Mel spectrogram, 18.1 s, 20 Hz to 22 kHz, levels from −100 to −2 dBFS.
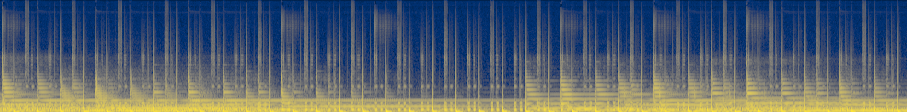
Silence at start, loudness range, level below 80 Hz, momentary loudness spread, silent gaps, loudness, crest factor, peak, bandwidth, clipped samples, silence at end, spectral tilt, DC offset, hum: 0 s; 4 LU; -16 dBFS; 4 LU; none; -13 LUFS; 10 dB; 0 dBFS; 9.4 kHz; under 0.1%; 0 s; -9.5 dB/octave; under 0.1%; none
